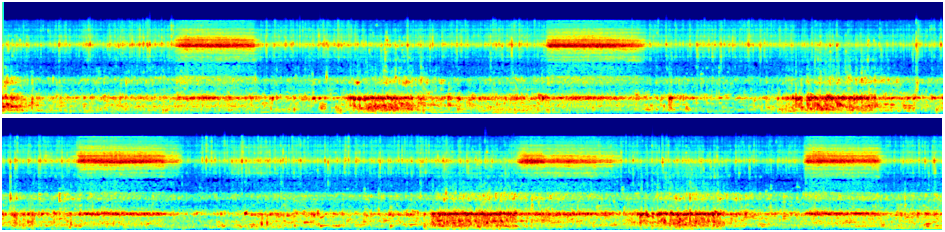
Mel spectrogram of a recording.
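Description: Scuba diver breathing through a regulator underwater, about one breath every five to six seconds: five high hissing inhalations, each about a second long, alternating with gurgling exhaled bubbles, over a steady hum.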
